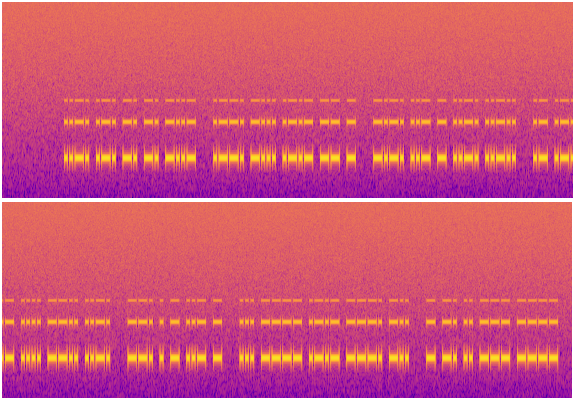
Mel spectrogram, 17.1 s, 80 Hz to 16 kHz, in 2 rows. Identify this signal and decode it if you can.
Morse code (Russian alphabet), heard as a keyed tone, machine-sent, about 30 wpm, 820 Hz. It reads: ФРННЬ ПБЯМТ ЦУТФЭ АЯХЗФ ГЕТУТ СШЯЧД ТНИОШ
